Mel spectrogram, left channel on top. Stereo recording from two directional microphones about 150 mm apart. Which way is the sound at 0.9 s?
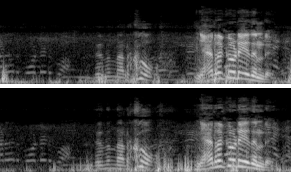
65° right (ahead or behind).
